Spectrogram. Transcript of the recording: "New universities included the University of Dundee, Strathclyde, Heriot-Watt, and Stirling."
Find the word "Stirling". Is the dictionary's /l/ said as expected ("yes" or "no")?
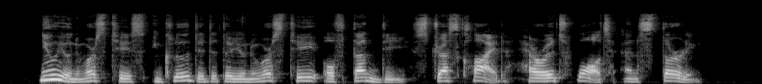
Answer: yes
